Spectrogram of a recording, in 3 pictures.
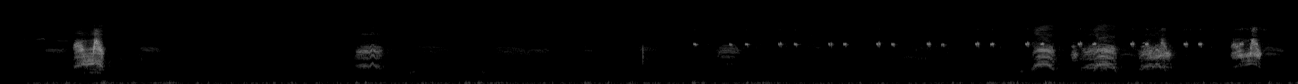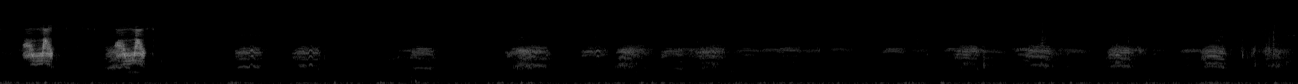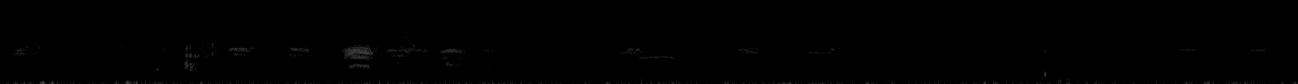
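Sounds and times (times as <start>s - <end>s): harsh bird calls: 6.4s - 14.6s
high repeated bird notes: 7.0s - 14.5s.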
